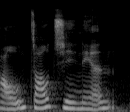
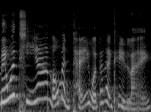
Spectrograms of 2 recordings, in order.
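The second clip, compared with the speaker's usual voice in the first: high, sing-song, mock-confident breezy voice. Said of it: "我真的每次学别人讲话都是这个语调".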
